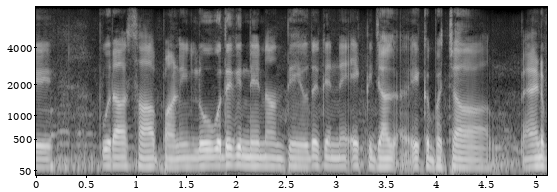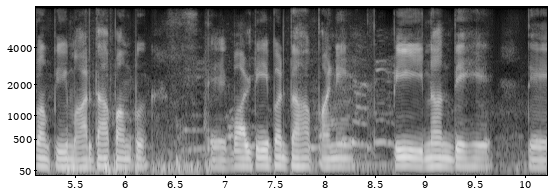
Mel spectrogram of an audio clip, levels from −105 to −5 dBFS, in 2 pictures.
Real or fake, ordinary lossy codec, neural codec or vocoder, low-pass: fake; none; codec, 16 kHz, 4 kbps, X-Codec, HuBERT features, trained on balanced general audio; none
